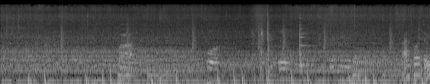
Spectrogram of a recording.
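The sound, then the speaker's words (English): Plantain frying in a pan, a dense steady sizzle with scattered stirring scrapes and light clinks running throughout. “What about my plantain? Yeah. I make my plantain the way I want to make my plantain. Basically, yeah, we're cooking.”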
